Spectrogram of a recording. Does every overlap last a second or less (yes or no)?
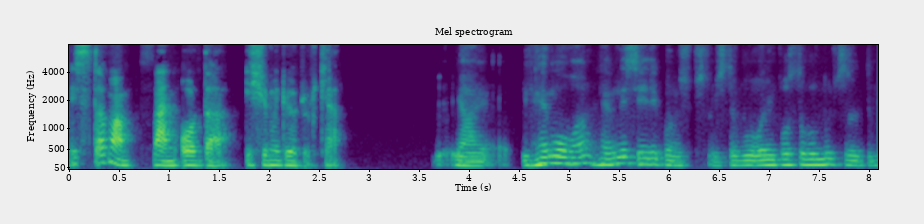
yes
